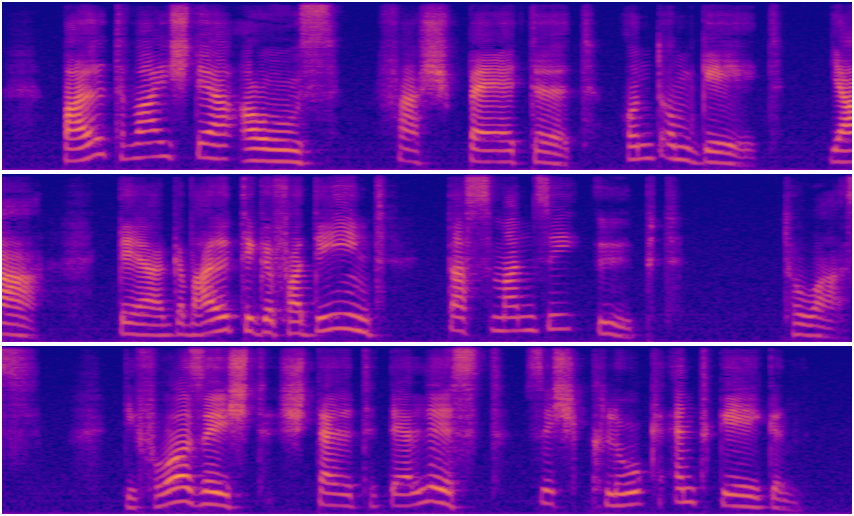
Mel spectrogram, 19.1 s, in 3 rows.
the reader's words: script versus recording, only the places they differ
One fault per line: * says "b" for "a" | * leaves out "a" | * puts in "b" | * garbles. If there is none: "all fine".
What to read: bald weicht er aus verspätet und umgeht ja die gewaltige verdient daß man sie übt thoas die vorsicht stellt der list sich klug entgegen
* says "der" for "die"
